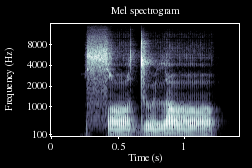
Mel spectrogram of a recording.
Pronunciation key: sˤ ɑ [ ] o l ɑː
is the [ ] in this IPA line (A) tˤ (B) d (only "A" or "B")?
B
